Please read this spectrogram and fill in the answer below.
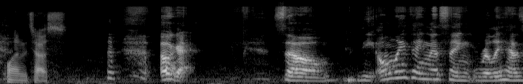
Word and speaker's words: Planetes: say this is it Planet Tess is it planets in it is it Planet s is it it's it's pronounced planetes okay so the only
